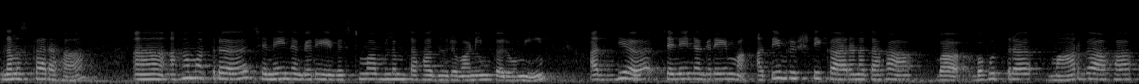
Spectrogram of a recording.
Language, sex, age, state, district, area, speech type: Sanskrit, female, 30-45, Kerala, Ernakulam, urban, spontaneous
